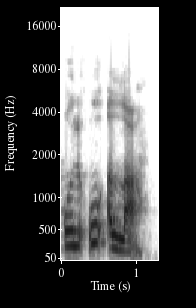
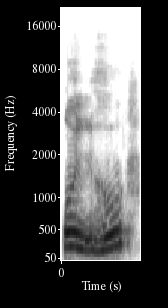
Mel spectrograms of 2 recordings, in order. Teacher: اس ہا کی ادائیگی ہوتی ہے سینے والے حلق سے، آپ کی آواز سینے سے آنی چاہیے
